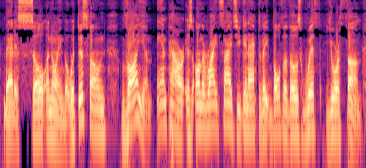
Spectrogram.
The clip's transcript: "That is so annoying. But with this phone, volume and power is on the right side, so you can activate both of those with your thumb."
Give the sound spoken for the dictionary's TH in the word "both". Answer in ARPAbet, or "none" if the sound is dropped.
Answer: TH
